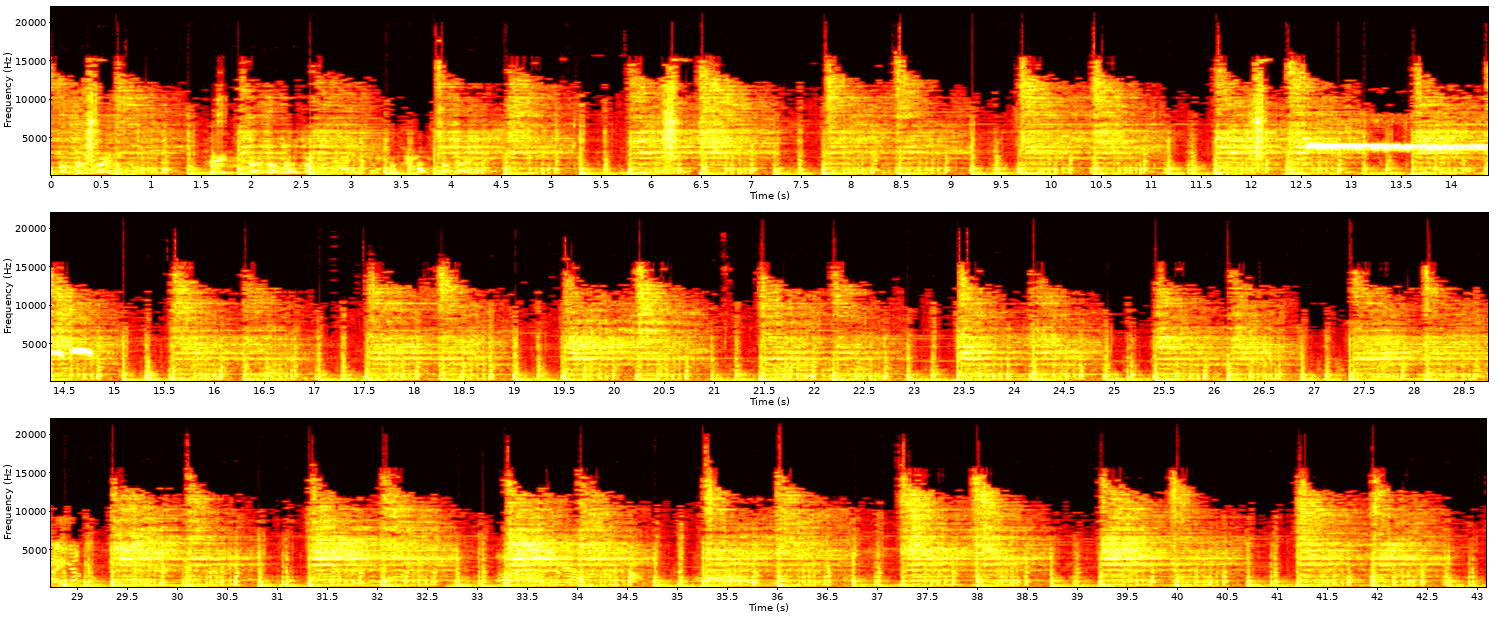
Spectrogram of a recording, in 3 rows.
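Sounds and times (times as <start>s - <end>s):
steady drum beat: 0.0s - 43.0s
brass band music: 11.6s - 16.8s
high steady tone: 12.2s - 15.1s.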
